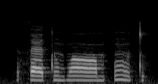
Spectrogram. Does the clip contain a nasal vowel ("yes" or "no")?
yes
